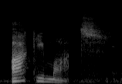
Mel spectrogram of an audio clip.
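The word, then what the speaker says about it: Achimots (אחימעץ): Then, and there's a pronunciation for this guy's name, and the way it would be pronounced in the Hebrew would be Achimots. Doesn't look like it, but it'd be one of those Achimots.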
